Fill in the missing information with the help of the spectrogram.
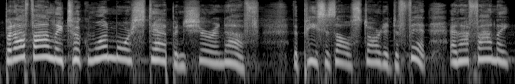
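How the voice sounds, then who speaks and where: A woman with a Southern US accent telling comic stories on stage in a folksy, dramatic manner with pauses for effect. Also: high voice. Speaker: comedian and storyteller. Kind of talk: theatrical comic storytelling to an audience. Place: theater stage.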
